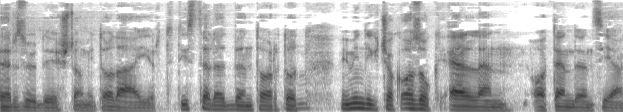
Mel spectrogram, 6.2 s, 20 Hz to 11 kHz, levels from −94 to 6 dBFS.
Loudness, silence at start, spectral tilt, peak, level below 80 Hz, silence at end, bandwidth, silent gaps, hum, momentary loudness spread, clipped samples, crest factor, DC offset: -24 LUFS; 0 s; -5 dB/octave; -4 dBFS; -48 dBFS; 0 s; 11 kHz; none; none; 9 LU; under 0.1%; 20 dB; under 0.1%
